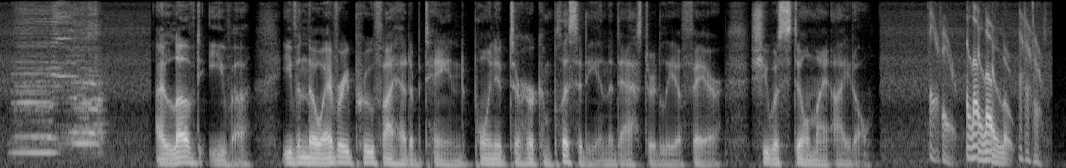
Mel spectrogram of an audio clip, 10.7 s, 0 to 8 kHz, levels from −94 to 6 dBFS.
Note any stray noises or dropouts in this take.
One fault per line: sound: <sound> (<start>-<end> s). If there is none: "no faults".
sound: squeak (0.1-1.1 s)
sound: chirp (9.3-10.5 s)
